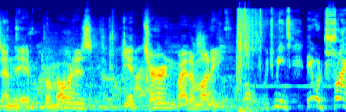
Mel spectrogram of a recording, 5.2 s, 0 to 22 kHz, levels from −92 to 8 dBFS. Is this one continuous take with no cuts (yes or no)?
no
